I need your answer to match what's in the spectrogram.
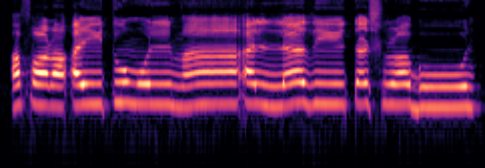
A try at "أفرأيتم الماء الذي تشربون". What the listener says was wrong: اچھی کوشش کی آپ نے, لیکن آپ اپنی را کی ادائیگی کو تھوڑا بہتر کرنے کی کوشش کریں, ٹھیک ہے. را کی ادائیگی واضح ہونی چاہیے, را نہیں لگنا چاہیے, ٹھیک ہے.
